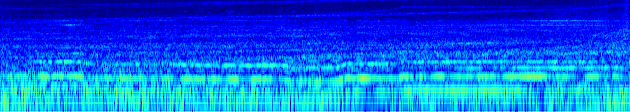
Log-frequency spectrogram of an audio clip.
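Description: Cinematic trailer sound design: a loud, steady rumble under sustained low drone notes that shift in pitch, with a high tone slowly rising throughout.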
